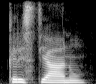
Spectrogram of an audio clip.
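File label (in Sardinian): "cristianu", female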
